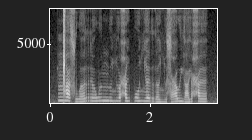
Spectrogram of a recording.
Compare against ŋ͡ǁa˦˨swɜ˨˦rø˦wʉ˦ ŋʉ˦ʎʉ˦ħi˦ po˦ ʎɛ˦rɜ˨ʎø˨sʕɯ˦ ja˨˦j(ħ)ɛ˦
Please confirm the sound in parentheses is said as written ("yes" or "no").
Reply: yes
